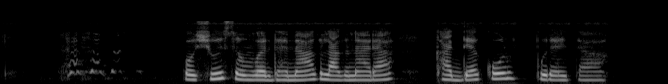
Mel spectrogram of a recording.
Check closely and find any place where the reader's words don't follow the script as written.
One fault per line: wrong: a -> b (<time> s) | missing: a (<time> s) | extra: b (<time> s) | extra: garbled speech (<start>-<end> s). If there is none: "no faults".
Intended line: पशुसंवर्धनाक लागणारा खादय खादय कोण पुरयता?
missing: खादय (4.8 s)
